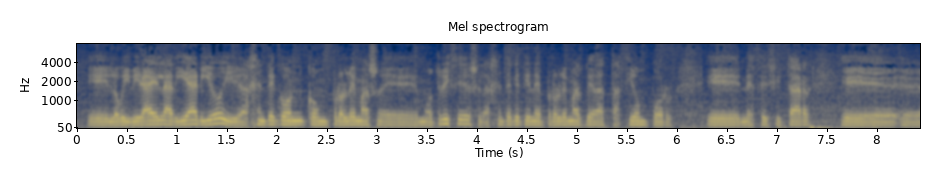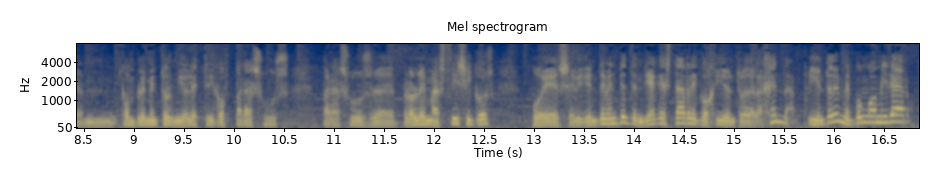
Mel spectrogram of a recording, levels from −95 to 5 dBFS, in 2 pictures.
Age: 40-59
